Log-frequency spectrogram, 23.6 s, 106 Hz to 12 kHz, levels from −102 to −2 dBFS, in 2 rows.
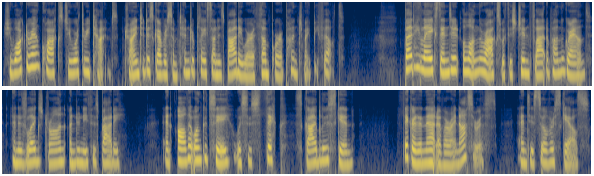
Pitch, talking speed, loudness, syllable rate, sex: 220 Hz, 170 wpm, -21 LUFS, 4.7 syllables/s, female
